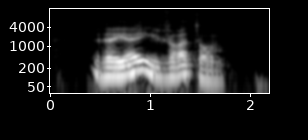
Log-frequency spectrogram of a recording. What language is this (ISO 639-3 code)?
kab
